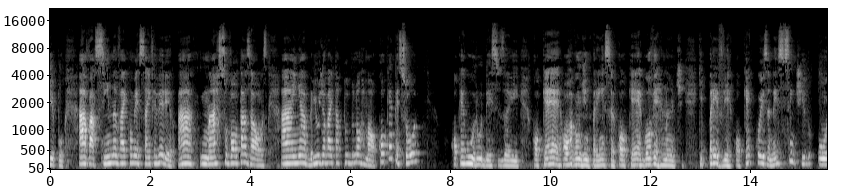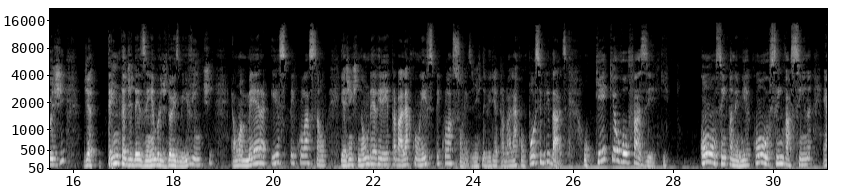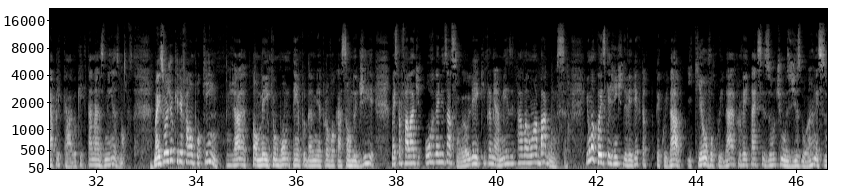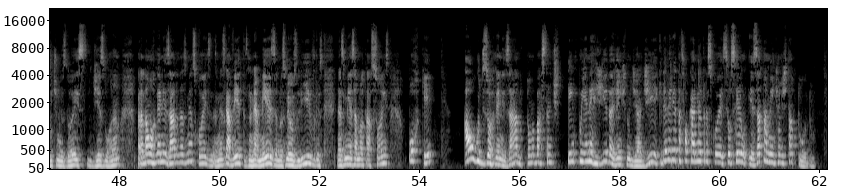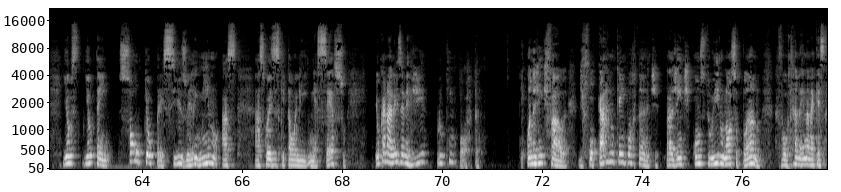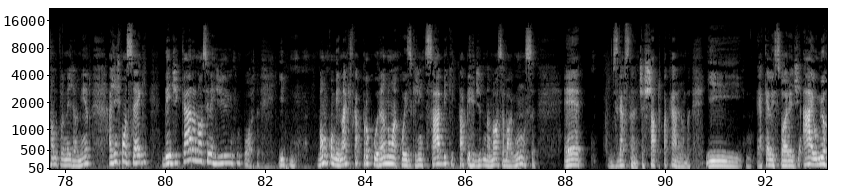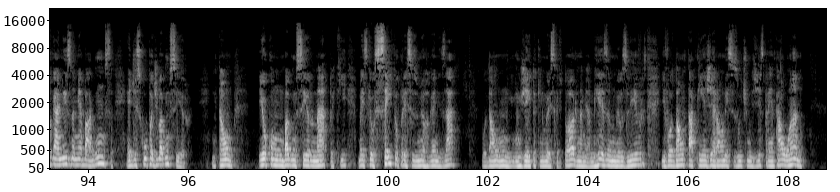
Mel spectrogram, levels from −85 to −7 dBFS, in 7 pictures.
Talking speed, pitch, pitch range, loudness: 185 wpm, 140 Hz, 120-170 Hz, -26 LUFS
